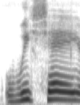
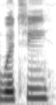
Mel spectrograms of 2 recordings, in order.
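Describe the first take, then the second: First: The middle consonant is a 'sh' sound. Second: The middle consonant is a 'ch' sound. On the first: This is a possible alternative way of saying it. "It could be wishy or something" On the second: This is the speaker's usual way of saying it. "I say witchy"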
